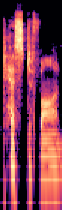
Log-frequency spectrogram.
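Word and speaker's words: Ctesiphon: can see right here teston you don't hear the C when you pronounce it uh this is the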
